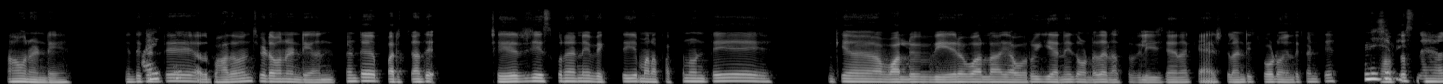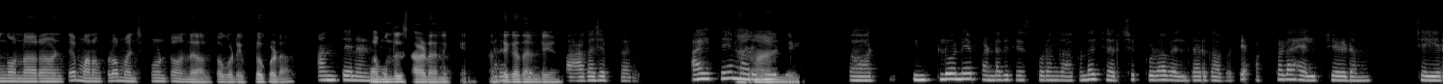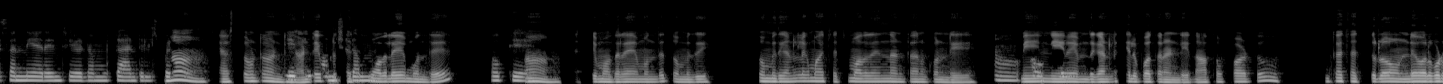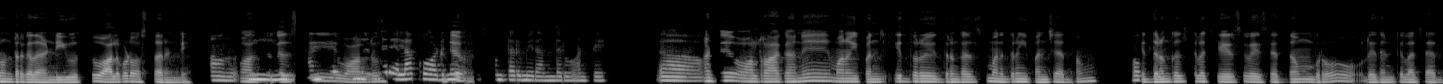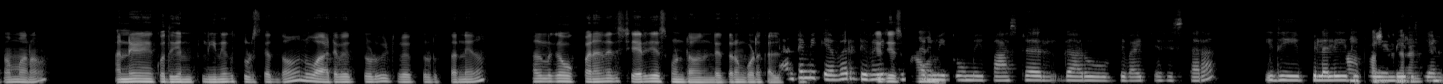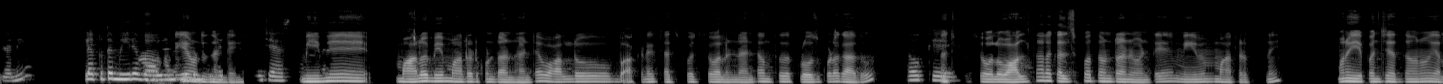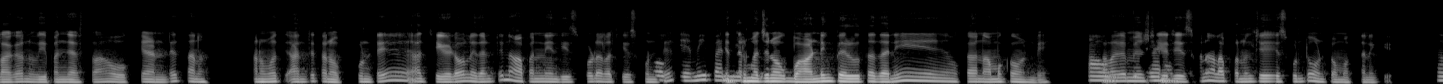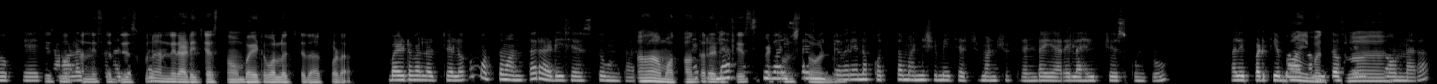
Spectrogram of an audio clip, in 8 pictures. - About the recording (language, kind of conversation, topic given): Telugu, podcast, పండుగల్లో కొత్తవాళ్లతో సహజంగా పరిచయం ఎలా పెంచుకుంటారు?
- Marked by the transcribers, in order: in English: "షేర్"; in English: "రిలీజియన్"; in English: "క్యాస్ట్"; in English: "హెల్ప్"; in English: "చైర్స్"; in English: "ఎరేంజ్"; in English: "క్యాండిల్స్"; in English: "యూత్"; in English: "కోఆర్డినేట్"; in English: "చైర్స్"; in English: "బ్రో"; in English: "క్లీనింగ్"; in English: "షేర్"; other background noise; in English: "షేర్"; in English: "డివైడ్"; in English: "డివైడ్"; in English: "వాలంటీర్‌గా"; tapping; in English: "క్లోజ్"; in English: "బాండింగ్"; in English: "షేర్"; in English: "రెడీ"; in English: "రెడీ"; in English: "ఫెస్టివల్స్‌లో"; in English: "రెడీ"; in English: "ఫ్రెండ్"; in English: "హెల్ప్"; in English: "ఫ్రెండ్స్‌గా"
